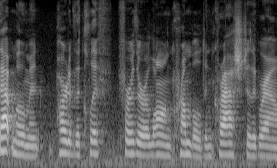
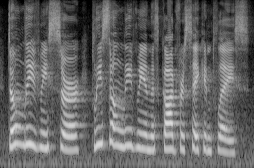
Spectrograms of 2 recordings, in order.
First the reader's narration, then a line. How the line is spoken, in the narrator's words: Fanny screamed again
